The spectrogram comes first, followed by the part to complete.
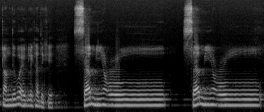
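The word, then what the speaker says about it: سَمِعُوا: দিব এক লেখা দেখে সামিউ সামিউ এখানে অনেকজনে আইনটা ভুল উচ্চারণ করে উমজার মত উচ্চারণ করে গলা চেপে উচ্চারণ করব সামিউ লাম জবর লা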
